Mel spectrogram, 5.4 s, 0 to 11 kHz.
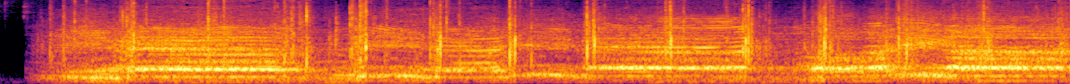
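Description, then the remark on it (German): Eintracht Trier football fans celebrating promotion in the Moselstadion in Trier, Rhineland-Palatinate: a loud, sustained roar of over 8,000 voices chanting and shouting together, with rising, rhythmic bursts of cheering throughout, after a 1-1 match against the Stuttgarter Kickers. “So klang das gestern bei über 8000 Fans im Trierer Moselstadion.”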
